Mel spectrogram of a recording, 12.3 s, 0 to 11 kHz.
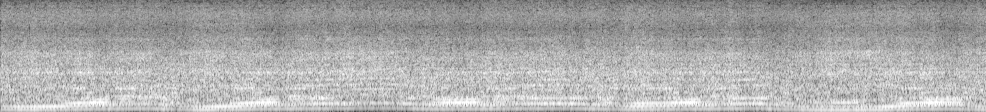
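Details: Freshly rebuilt CJ5 snowblower Jeep F-head engine during break-in, original cam: smooth even note swinging up and down in speed every few seconds, no knocks or ticks; normal running.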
